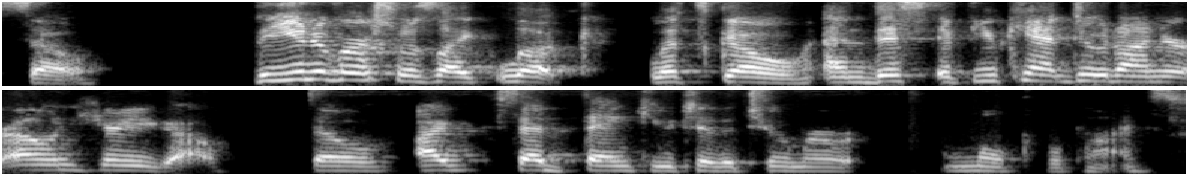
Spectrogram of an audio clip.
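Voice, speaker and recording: A woman with an American accent talks at a fairly quick pace in a plain, everyday voice. Her medium pitch shows ordinary variation, and the recording is very clean with a silent background. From Los Angeles. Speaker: playwright and jazz singer. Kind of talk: interview answer.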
